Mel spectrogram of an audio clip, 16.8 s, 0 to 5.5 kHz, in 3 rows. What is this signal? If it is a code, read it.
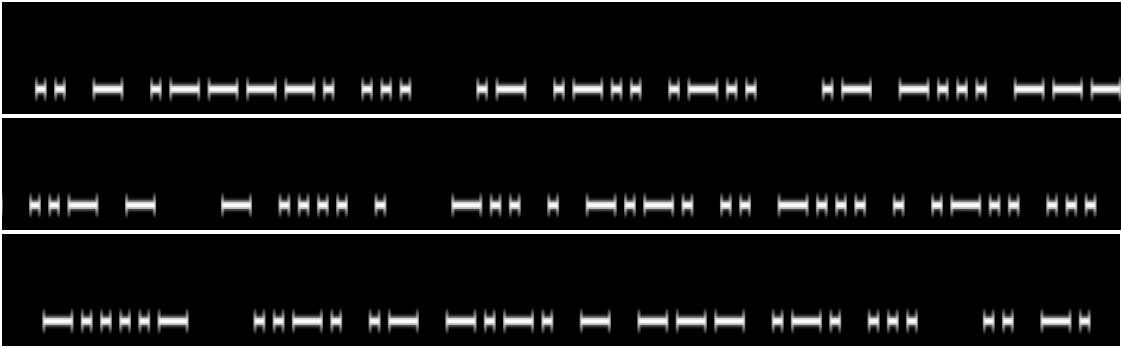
Morse code, heard as a keyed tone, about 25 wpm, 600 Hz. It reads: IT'S ALL ABOUT THE DECIBELS - FACTORS IN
